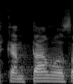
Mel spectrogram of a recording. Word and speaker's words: cantamos: Okay, it's cantamos. I pronounce the word right. I pronounce the word right for both the. Okay, Thank you for that, fool. cantamos. It's cantamos. I pronounced it right.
